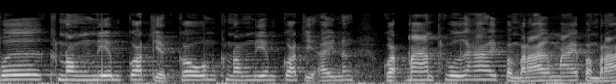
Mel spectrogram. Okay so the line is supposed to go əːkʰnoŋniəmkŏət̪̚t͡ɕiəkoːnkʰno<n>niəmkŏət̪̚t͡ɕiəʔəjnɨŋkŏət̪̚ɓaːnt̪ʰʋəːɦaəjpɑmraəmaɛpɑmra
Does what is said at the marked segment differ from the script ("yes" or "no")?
yes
